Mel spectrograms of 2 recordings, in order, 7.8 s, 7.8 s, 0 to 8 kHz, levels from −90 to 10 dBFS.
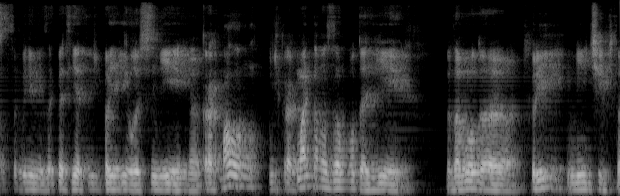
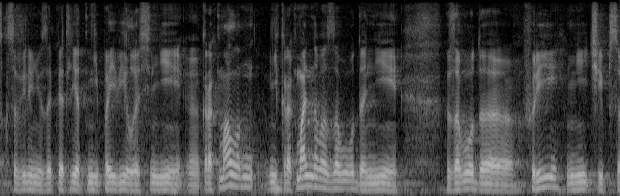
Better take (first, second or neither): second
